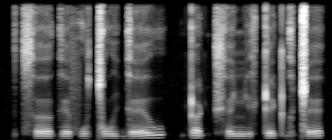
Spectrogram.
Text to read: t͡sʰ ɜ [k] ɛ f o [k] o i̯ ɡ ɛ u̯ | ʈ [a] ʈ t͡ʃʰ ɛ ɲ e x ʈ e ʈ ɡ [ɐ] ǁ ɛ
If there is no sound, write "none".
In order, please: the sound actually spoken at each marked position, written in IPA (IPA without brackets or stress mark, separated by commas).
k, ǀ, ʌ, ɐ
